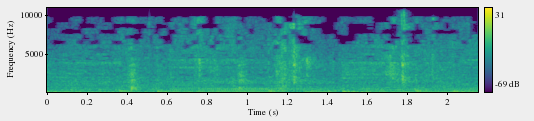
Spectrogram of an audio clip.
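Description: Film score with sustained low notes, with a few light clicks from objects being handled, about half a second, one second and nearly two seconds in.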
